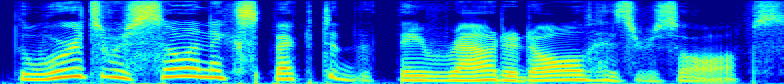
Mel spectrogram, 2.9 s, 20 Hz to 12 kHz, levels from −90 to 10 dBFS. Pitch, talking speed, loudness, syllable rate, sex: 210 Hz, 225 wpm, -21 LUFS, 6.4 syllables/s, female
